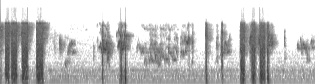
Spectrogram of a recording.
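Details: Caged parakeet playing on swings at a nesting setup: loud sharp clacks and knocks come in bursts, with soft high chirps and chattering twitters between them over a low electrical hum.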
